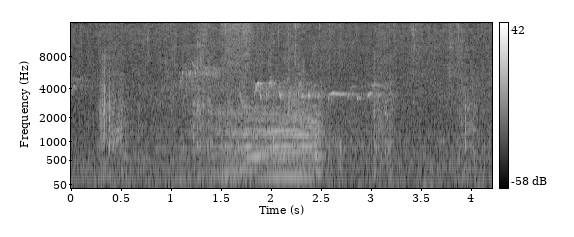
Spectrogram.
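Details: A cow grazing in a field gives one short, tonal moo that swells and fades in under a second, over a low rural background with faint birdsong.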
